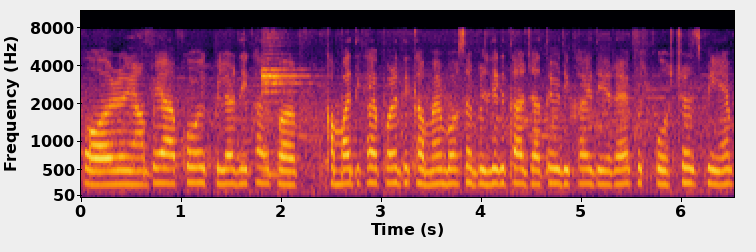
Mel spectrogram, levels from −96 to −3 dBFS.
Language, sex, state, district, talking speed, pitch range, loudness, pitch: Hindi, male, Uttar Pradesh, Ghazipur, 255 wpm, 245-265 Hz, -19 LUFS, 255 Hz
